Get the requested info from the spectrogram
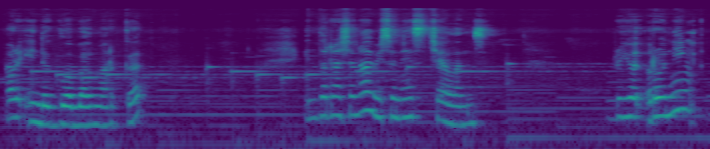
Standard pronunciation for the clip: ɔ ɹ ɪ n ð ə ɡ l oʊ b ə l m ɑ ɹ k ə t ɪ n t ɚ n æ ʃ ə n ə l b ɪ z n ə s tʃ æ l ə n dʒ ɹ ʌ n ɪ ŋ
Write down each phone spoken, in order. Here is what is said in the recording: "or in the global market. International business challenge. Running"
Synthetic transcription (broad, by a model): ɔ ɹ ɪ n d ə ɡ l oʊ b ə l m ɑ ɹ k ə t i n t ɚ n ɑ s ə n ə l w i s n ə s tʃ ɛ l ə n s ɹ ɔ n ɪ ŋ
